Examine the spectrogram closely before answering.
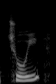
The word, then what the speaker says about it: Chuy: lo pronunció mal vale aquí en España se pronuncia Chuy Chuy Lizárraga vamos a reaccionar a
